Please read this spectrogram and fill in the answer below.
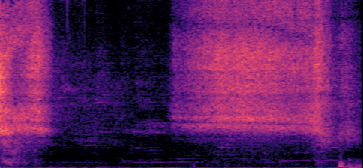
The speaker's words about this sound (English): I like the subtle attempt to open a can mid-taping. Oh, yeah, that was impossible.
